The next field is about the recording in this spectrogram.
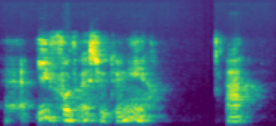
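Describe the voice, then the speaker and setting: A man with an Italian accent, a native Italian speaker giving a measured university lecture with frequent hesitations. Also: mid-range voice, animated, darkish tone, dull audio. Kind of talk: recorded lecture.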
